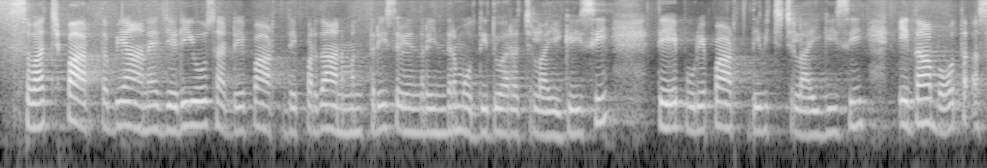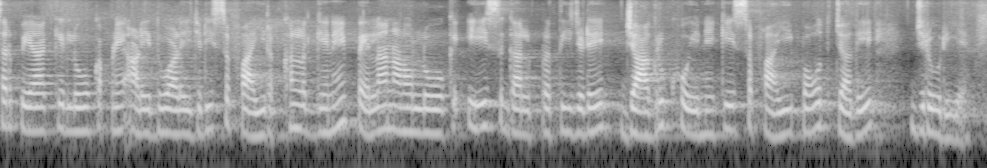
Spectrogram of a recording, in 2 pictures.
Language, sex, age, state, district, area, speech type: Punjabi, female, 45-60, Punjab, Patiala, rural, spontaneous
